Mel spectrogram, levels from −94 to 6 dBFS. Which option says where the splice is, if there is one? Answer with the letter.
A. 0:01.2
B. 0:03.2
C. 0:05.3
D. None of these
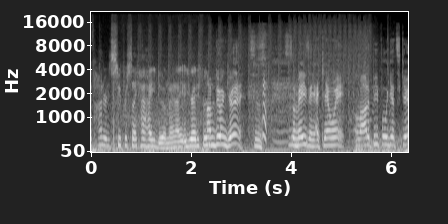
C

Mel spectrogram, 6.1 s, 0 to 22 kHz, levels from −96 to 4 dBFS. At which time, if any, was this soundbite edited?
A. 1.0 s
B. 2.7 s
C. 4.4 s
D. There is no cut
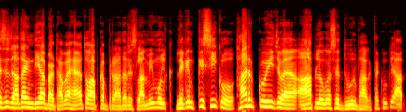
D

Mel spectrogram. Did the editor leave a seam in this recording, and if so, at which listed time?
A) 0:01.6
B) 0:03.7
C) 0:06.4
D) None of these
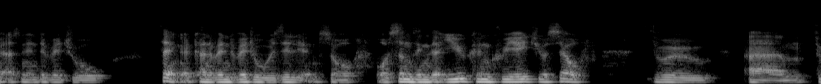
D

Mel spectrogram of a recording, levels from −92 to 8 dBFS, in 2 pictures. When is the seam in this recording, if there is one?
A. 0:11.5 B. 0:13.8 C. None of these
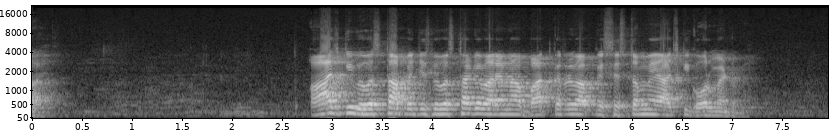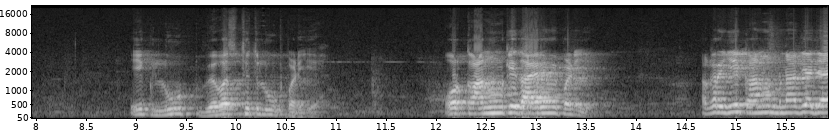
C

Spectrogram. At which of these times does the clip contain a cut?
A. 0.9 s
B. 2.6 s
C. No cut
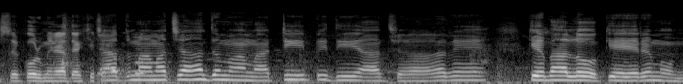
A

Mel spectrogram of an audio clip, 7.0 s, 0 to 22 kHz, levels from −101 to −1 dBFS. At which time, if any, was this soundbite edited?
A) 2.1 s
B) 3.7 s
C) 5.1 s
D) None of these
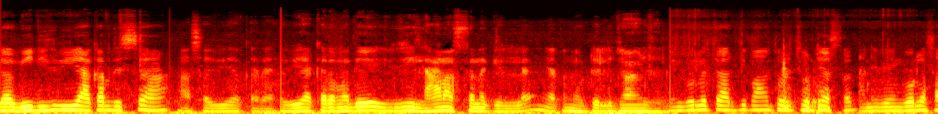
C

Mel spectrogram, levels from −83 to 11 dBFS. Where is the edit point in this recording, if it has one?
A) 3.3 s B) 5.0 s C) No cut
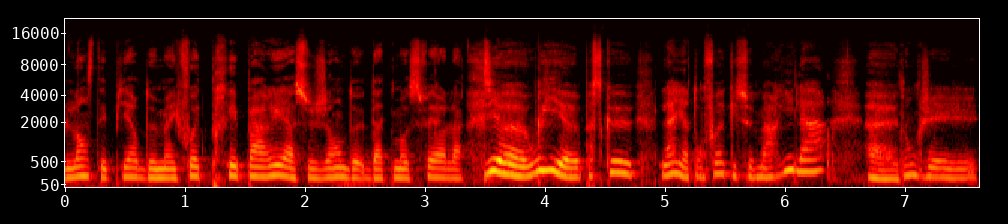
A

